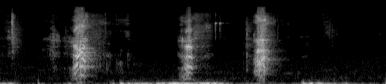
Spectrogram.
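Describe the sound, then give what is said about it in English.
A dog barks three times, sharp loud woofs spaced about a second apart, with a faint low rumble between them. “What do you reckon, Inu? What was that? I can't hear you.”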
